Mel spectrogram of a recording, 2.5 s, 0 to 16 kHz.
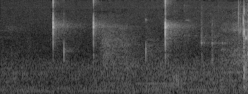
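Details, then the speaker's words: New Toyota VSV 90910-12100 for EGR on 1998 RAV4 3S-FE (code P0401), bench-tested with power applied: crisp single clicks about every half second in a quiet room; the old valve was open and silent, the new one works. "So this valve, the brand new one, makes that little click, and we know it's working correctly."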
